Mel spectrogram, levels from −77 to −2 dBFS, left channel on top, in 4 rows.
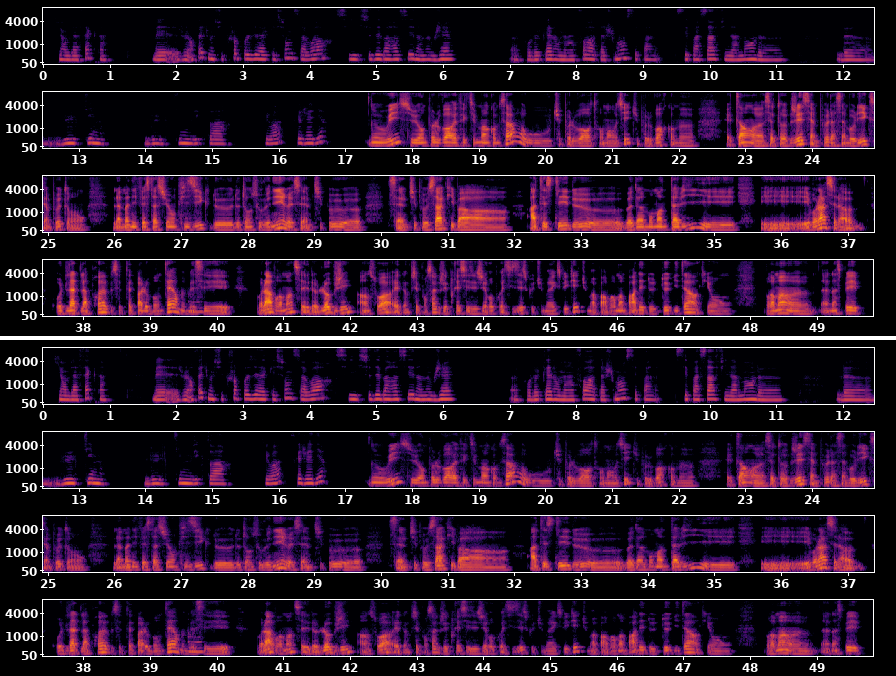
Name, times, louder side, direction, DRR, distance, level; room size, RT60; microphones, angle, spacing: voice 1, 0.2-1.0 1.6-6.2 7.0-9.2 9.5-11.1 11.9-13.4 14.0-15.3 15.8-16.7 39.6-39.8, right 3 dB, 65° right, 0.5 m, -41 dB
voice 2, 17.3-31.9 32.2-37.2 37.6-49.6, left 4 dB, 55° left, 0.5 m, -31 dB
3.5 x 2.3 x 2.3 m
head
